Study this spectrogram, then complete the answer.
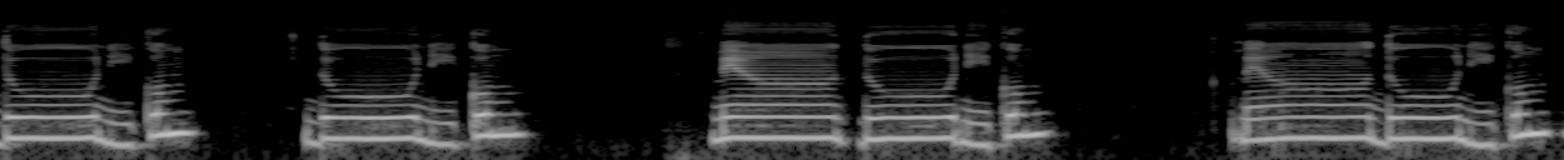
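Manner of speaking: slow "دونی کم" with a long oo in "دو"; elongated recitation. Shown as a demonstration. Teacher models the joined word for learners, elongated recitation. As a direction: stretch "دو", then move on to "نی کم". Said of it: "دو کو لمبا کیے".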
